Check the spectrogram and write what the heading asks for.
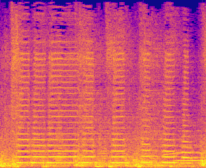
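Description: Live brass band (trumpets, trombones and sousaphone with a drum kit) playing, the horns holding repeated sustained notes over a steady drum beat, with one note sliding upward near the end.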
